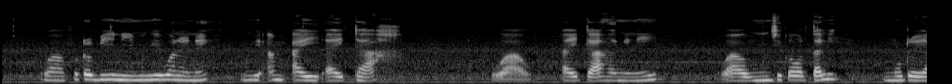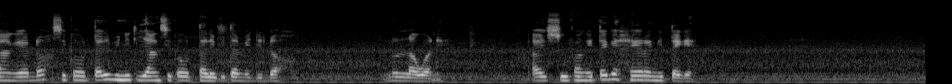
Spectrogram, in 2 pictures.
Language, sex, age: Wolof, female, 25-35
